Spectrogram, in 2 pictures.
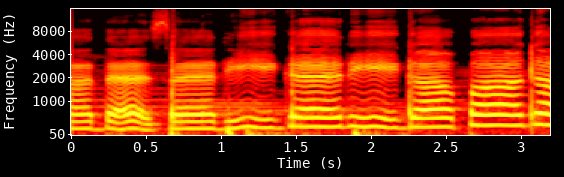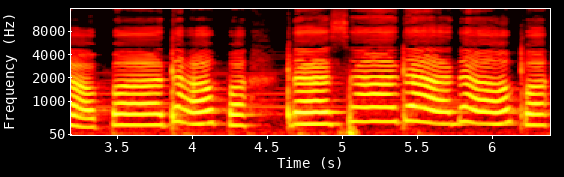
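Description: A singer singing a line of Carnatic swaras (sa, ri, ga, pa, da note names): a run of short notes, two or three a second, with pitch bends and slides between them. The notes are grouped into phrases with small breaks, following the hyphens in the notation.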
